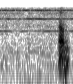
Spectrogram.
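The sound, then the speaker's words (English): A school bell rings as a steady, shrill electronic tone that holds for the whole moment, with a short louder burst of sound near the end and no one talking. “And that's our school bell. It means we've run out of time today.”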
